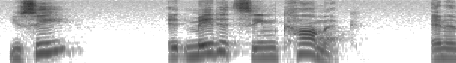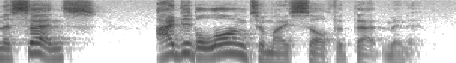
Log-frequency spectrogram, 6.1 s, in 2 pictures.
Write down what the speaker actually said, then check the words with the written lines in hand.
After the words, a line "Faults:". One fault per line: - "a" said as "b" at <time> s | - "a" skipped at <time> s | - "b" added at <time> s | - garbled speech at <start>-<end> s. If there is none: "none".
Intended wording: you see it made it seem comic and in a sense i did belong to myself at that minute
you see it made it seem comic and in a sense i did belong to myself at that minute
Faults:
none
